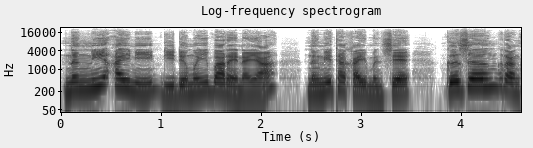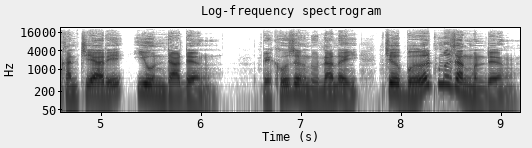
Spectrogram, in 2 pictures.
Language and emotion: Bodo, happy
